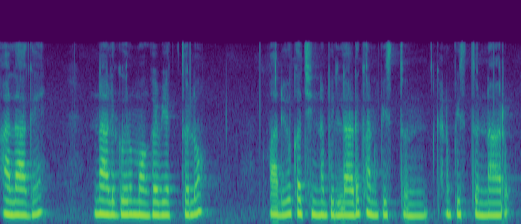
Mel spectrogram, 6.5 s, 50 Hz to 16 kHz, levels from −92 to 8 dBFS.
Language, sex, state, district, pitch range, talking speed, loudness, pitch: Telugu, female, Telangana, Mahabubabad, 205-225 Hz, 85 wpm, -14 LUFS, 215 Hz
